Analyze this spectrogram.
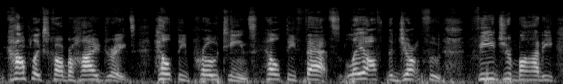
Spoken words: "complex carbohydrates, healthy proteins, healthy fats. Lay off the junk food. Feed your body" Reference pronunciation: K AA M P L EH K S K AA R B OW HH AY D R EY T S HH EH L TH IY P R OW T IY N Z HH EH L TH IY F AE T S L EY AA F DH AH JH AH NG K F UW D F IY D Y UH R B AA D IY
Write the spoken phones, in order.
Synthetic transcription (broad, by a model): K AA M P L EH K S K AA R B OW HH AY D R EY T S HH EH L TH IY P R OW T IY N Z HH EH L TH IY F AE T S L EY AA F DH AH JH AH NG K F UW D F IY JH Y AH R B AA D IY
